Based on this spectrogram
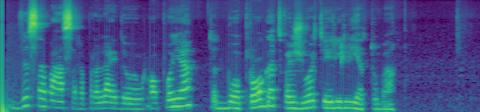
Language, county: Lithuanian, Klaipėda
